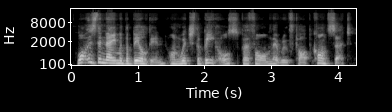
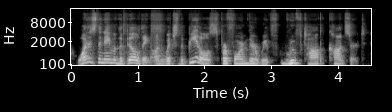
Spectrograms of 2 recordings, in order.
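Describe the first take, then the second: First: It is said in a British accent. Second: It is said in an American accent.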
